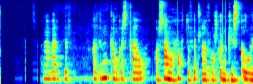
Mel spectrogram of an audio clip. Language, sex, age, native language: Icelandic, female, 30-39, Icelandic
